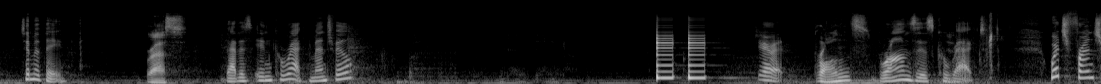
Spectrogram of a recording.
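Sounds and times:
quiz show buzzer tones: 6.6 - 7.3.

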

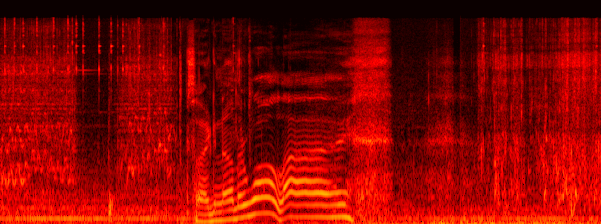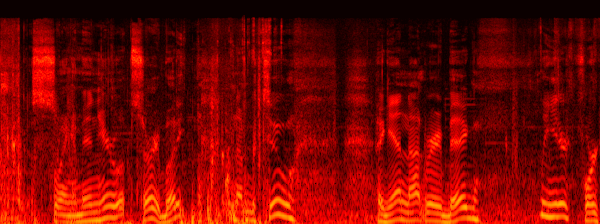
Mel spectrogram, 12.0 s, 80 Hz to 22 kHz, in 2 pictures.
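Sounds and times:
water noise: 0.0 - 11.0
low mechanical hum: 0.0 - 12.0
wind: 0.0 - 12.0.

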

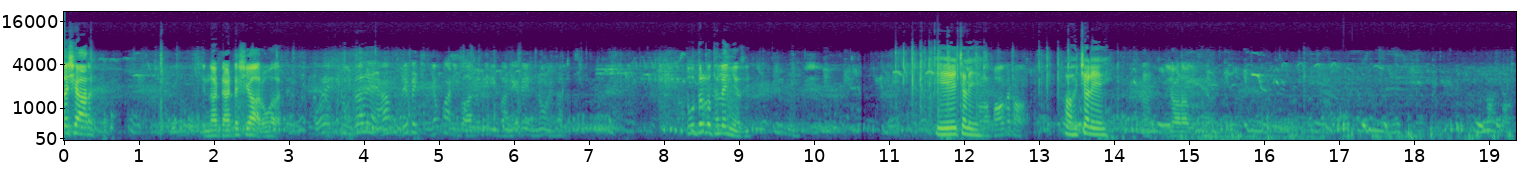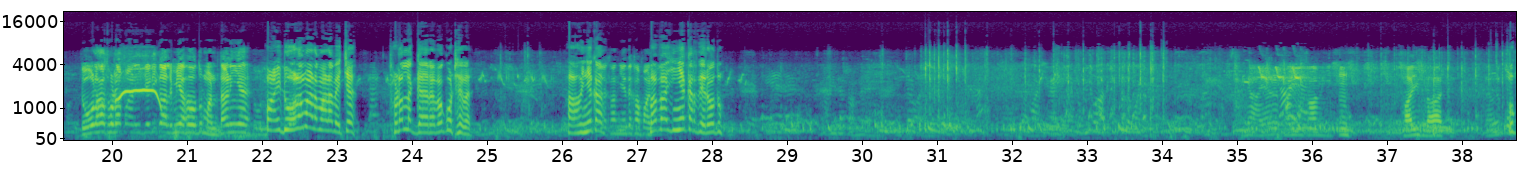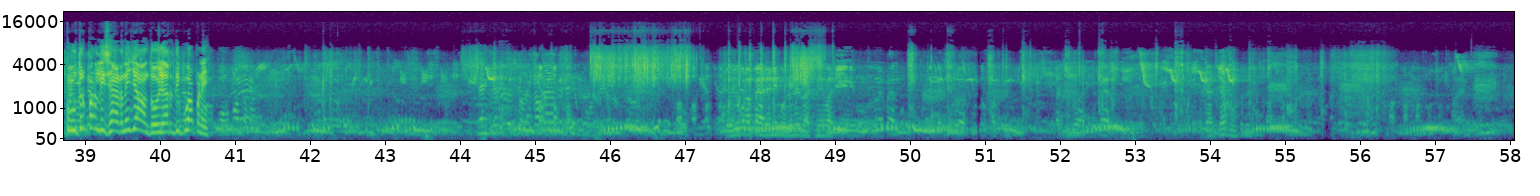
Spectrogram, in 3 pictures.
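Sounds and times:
pigeons cooing: 0.0 - 58.0.

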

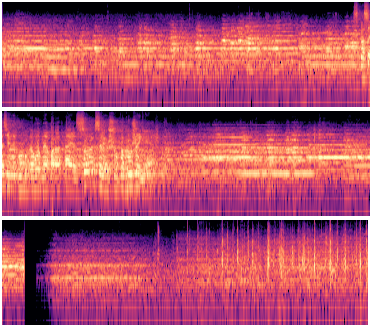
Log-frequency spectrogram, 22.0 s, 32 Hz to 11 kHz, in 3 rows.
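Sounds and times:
music: 0.0 - 22.0
quick sharp claps: 17.8 - 22.0.

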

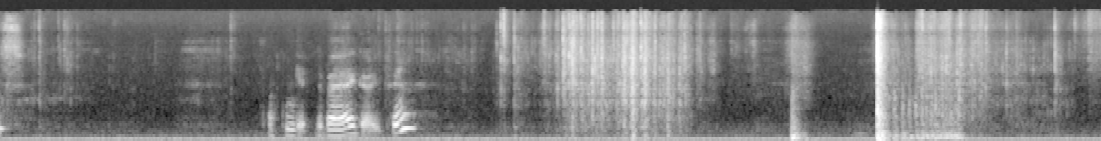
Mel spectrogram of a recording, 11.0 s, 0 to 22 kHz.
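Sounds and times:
plastic bag crinkling: 4.9 - 7.2, 9.1 - 11.0.

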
